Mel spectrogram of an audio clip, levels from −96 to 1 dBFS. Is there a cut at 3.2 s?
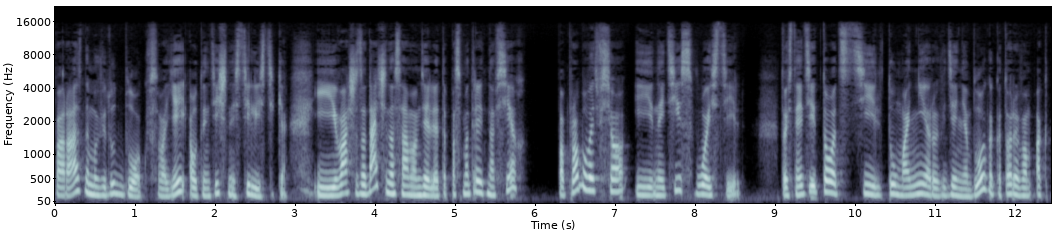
no; 0 cuts

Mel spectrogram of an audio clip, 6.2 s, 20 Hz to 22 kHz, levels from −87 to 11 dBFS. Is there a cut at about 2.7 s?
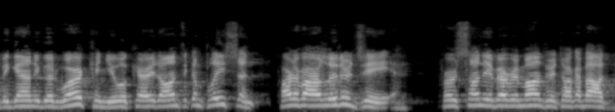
yes; 1 cut; at 2.7 s

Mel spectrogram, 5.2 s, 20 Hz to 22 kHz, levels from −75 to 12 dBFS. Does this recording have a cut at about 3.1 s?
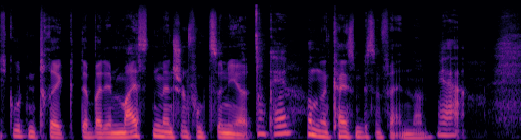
yes; 1 cut; at 3.1 s

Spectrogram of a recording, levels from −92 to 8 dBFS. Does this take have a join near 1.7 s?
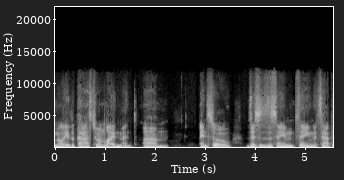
yes; 1 cut; at 1.7 s

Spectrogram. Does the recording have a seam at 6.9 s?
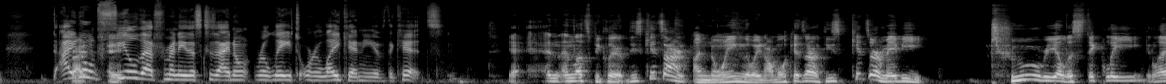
yes; 1 cut; at 6.9 s

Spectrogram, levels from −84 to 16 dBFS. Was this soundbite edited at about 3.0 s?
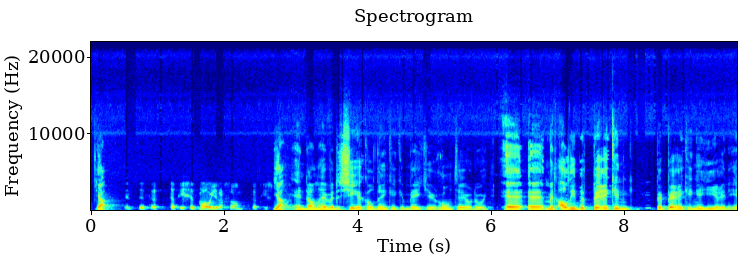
yes; 2 cuts; at 3.0 s, 6.0 s

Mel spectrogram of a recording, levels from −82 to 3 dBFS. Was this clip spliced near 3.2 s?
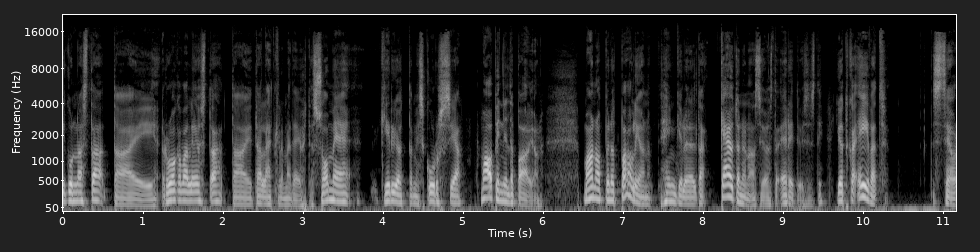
no; 3 cuts; at 5.1 s, 6.5 s, 9.6 s

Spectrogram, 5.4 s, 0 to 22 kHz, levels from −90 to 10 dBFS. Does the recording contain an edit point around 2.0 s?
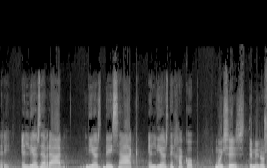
yes; 1 cut; at 2.0 s

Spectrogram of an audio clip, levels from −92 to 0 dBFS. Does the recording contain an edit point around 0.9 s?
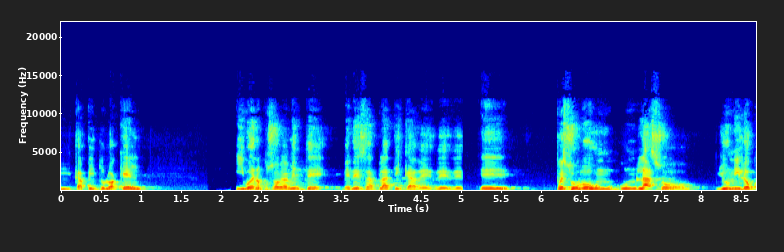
no; 3 cuts; at 2.1 s, 5.0 s, 7.0 s

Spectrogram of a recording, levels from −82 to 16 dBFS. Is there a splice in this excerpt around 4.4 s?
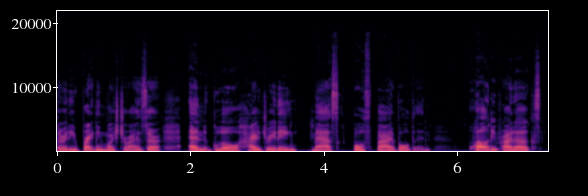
yes; 1 cut; at 4.4 s

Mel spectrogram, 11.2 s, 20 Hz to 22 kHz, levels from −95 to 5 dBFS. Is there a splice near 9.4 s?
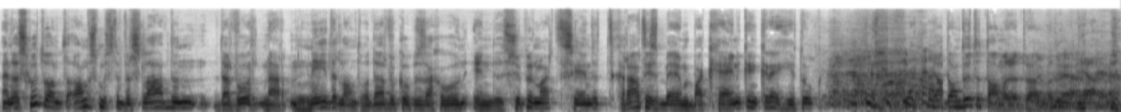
yes; 1 cut; at 9.4 s

